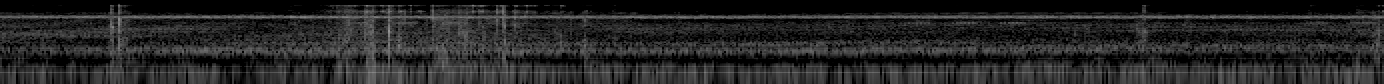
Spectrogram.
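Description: Steady high-pitched insect drone with a few sharp clicks, the loudest about half a second in and a short cluster around a second and a half in.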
